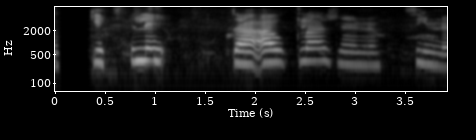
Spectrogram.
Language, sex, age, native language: Icelandic, female, 8, Icelandic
